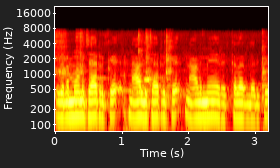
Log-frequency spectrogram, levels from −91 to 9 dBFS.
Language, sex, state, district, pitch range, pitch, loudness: Tamil, male, Tamil Nadu, Nilgiris, 140-145 Hz, 140 Hz, -14 LUFS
